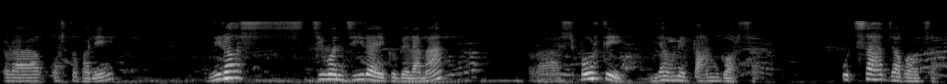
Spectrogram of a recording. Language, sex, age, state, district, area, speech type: Nepali, female, 45-60, West Bengal, Kalimpong, rural, spontaneous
